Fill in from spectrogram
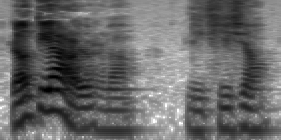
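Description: A man's voice: lowish voice, very animated, fast. Guy hosting a soccer podcast, voice jumps all over, laughs a lot, swears here and there. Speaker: podcast host. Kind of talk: casual football chat.

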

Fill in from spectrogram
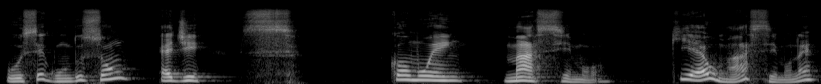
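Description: A man from Ceará with a Brazilian Portuguese accent from that state, teaching a podcast lesson and spelling out example words slowly and carefully. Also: high-pitched, sing-song, a little mellow. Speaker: language teacher.

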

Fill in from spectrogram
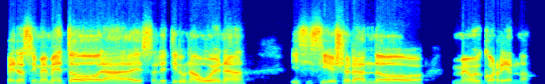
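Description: A man's voice: fairly high pitch, normal speed, sharp tone, smooth, no room sound, highs cut off. A man with a Rioplatense Argentine accent telling stories bluntly and jokingly in a casual podcast chat, with lots of slang. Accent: Rioplatense Argentine Spanish.

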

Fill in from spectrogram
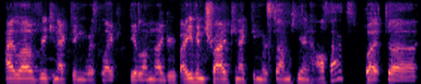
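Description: A man's voice: mid-range voice, fairly even intonation, brisk, darkish tone. A man in his thirties, an entrepreneur guest chatting casually, upbeat and joking. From Canada. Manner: upbeat, joking, laughs often. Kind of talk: casual interview chat. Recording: dull lo-fi sound.

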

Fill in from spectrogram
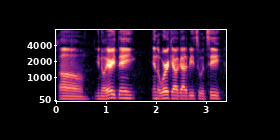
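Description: A man's voice: mid-range voice, steady tone, a little fast. A young man talking casually as a podcast guest, with slangy, bro-heavy jock talk. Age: young adult. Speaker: athlete guest.

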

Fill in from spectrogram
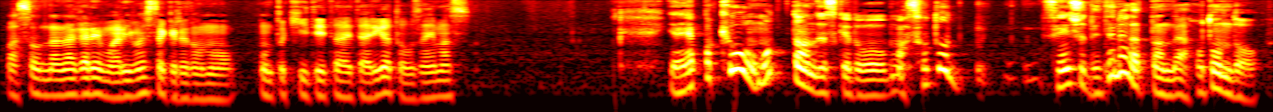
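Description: A man's voice: mid-range voice, sing-song, quick pace, mellow, husky. A man in his forties hosting a casual solo podcast, rambling and self-deprecating with lots of fillers. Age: 40s. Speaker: podcast host. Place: home.

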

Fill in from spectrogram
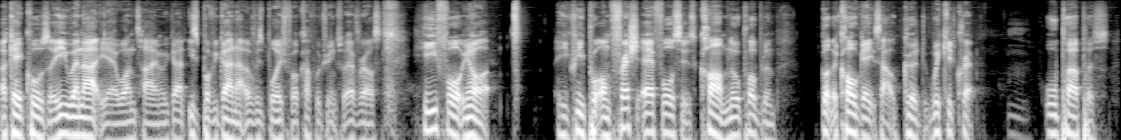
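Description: A man's voice: low voice, normal speed, a little mellow, no room sound. Young London man, slangy casual banter. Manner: slangy, repeats phrases for emphasis. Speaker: podcast host.

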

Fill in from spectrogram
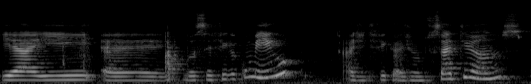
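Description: Brief: a lonely, wheedling fisherman, as a woman storyteller puts him on, soft and hushed, in a roomy space. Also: medium pitch, slow pace, a little hiss or hum. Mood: coaxing. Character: lonely, coaxing male fisherman.

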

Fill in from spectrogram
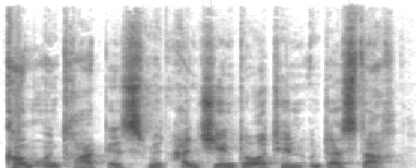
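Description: A man's voice: sits high, lively intonation, moderate pace, darkish tone, slightly rough, voice pushed up. A man voicing a firm but kind motherly neighbor beetle, in a storybook reading.

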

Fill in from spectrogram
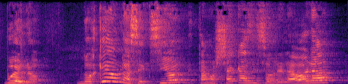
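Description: A woman's voice: sits high, a little fast. A woman with an Argentine accent hosting a radio show, chatting casually and reading out listener messages. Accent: Rioplatense Argentine Spanish. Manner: lively, reads out listener messages. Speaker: radio host.

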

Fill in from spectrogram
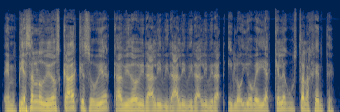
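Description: A Mexican man with a Mexican Spanish accent, a podcast guest in casual chat, telling stories in a lively, slangy way and acting out what people said. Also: mid-range voice, fast talker, no echo, clean studio sound. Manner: animated storyteller who acts out quotes, slangy and profane. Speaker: podcast guest, business founder.

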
